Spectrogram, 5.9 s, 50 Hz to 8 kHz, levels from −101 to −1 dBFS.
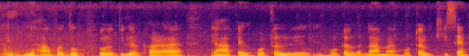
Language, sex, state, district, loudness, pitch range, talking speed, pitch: Hindi, male, Bihar, West Champaran, -18 LUFS, 115-120 Hz, 175 wpm, 115 Hz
